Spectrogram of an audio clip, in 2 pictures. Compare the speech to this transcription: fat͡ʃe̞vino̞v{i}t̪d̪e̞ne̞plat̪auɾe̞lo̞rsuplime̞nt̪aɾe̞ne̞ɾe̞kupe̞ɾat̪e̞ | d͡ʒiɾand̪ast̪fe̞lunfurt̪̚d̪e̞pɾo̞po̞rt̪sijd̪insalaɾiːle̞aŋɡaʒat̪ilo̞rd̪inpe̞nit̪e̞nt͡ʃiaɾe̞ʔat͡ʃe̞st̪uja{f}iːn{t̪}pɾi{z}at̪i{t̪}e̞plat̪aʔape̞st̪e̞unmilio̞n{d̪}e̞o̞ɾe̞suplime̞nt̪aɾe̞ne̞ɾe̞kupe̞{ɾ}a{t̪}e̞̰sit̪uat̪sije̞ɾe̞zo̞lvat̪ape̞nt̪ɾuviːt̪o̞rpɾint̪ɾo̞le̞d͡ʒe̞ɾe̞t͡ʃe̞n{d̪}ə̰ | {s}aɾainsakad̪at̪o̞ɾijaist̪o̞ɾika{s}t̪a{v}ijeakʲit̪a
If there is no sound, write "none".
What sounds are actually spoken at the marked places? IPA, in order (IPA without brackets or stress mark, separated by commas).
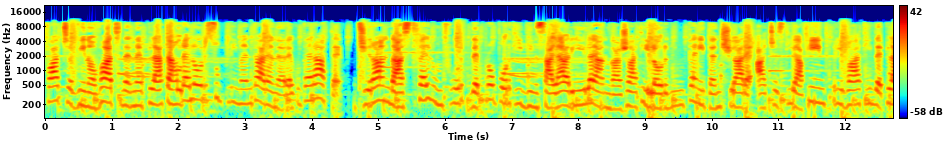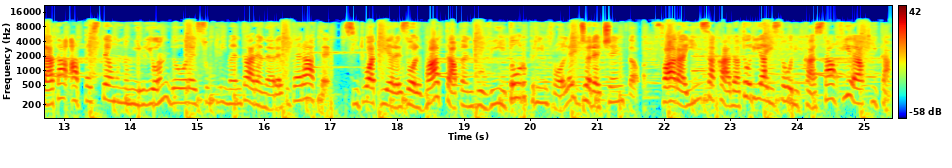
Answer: a, f, d̪, v, d̪, d̪, ɾ, t̪, t̪, f, s, f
